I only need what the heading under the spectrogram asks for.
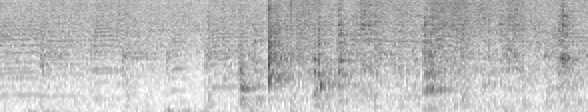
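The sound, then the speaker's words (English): Pan-cooked food with pepper, green onion and cilantro being stirred and tossed, a steady sizzling fry broken by a few scraping, clattering knocks, with no talk. “Let's hit it with a little pepper here. Fantastic. Perfection. Some green onion. And some cilantro. Now we're going to toss that up.”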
